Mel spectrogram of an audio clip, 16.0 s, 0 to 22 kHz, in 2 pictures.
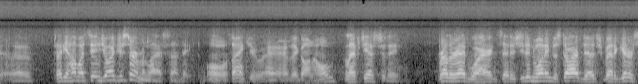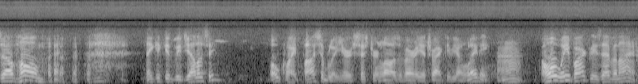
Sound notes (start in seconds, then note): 8.2 laughs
